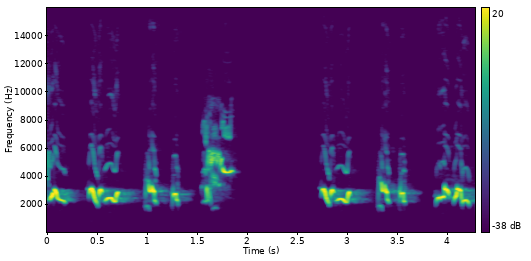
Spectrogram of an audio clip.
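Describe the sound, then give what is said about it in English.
A robin's evening song from sunset until dark, with whispered notes woven in: clear, high chirping, warbled phrases, several in quick succession, a short pause, then a few more, heard alone. “From sunset until dark, a robin adds ethereal whispered notes to its carol, creating a song of remarkable grace and complexity.”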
